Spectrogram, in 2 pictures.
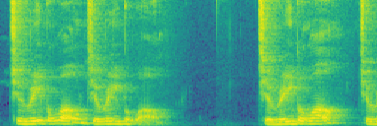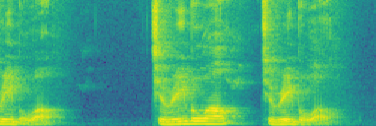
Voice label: "djiriibawal djiriibawal", Dhurga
